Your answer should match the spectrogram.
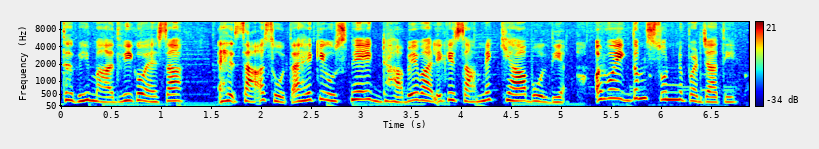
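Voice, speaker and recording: A woman's voice: fairly high pitch, animated, moderate pace, soft background music. A woman reading scripted narration for a cartoon moral story.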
